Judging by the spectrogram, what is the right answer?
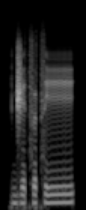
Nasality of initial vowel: oral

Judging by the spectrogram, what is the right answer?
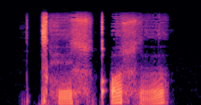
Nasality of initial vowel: oral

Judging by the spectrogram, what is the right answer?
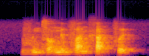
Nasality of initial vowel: oral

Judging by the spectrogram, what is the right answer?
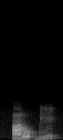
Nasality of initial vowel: nasal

